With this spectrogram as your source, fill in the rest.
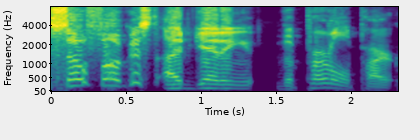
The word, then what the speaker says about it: Poeltl: I was so focused on getting the Poeltl part right that I screwed up the Jakob part. That is terrible. Poeltl rhymes with Wordle.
